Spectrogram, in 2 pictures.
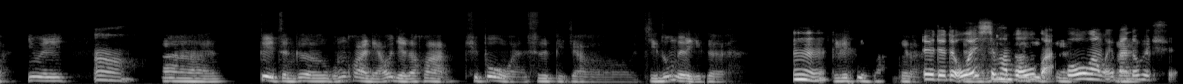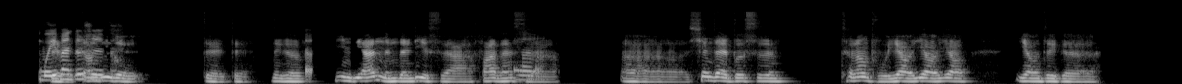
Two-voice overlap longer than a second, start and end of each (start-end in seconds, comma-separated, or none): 9.2-11.4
